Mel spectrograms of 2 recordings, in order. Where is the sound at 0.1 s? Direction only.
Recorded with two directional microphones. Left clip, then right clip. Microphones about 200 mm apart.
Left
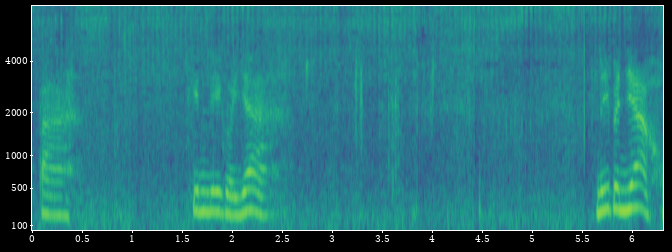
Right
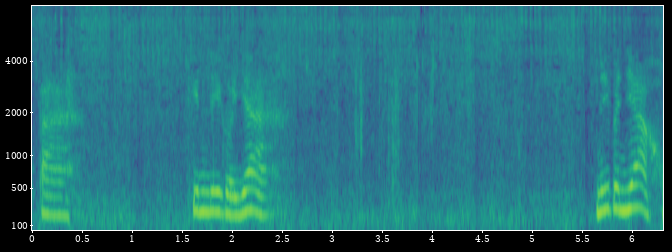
15° right (ahead or behind).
